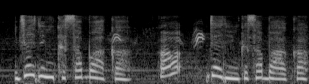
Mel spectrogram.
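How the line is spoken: Timid. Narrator (Russian): робко начала она

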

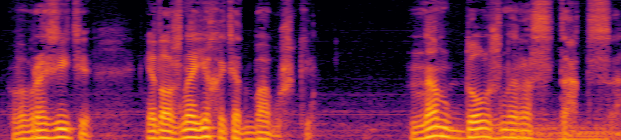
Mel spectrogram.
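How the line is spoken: Sad. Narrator (Russian): Глаза Александрины были заплаканы, она сказала печально

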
